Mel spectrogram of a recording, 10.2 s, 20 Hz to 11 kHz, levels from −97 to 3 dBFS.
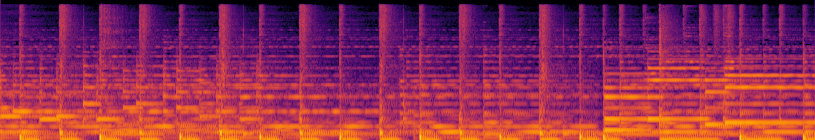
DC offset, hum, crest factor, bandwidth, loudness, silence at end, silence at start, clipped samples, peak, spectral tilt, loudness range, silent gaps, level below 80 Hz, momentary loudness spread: under 0.1%; none; 18 dB; 10 kHz; -22 LUFS; 0 s; 0 s; under 0.1%; -2 dBFS; -6.5 dB/octave; 4 LU; none; -26 dBFS; 6 LU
